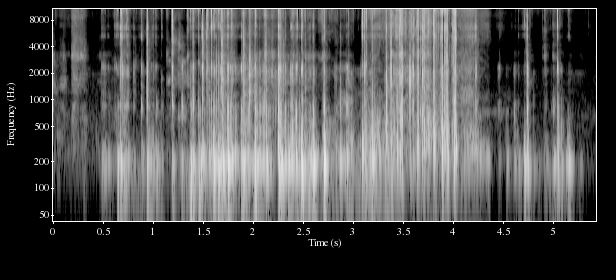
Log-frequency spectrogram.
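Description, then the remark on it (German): A sheet of paper tears in a long, crackling rip lasting several seconds, with irregular rustling bursts, followed by a couple of short, quieter tears at the end. “Ich, ich zerreiße jetzt ein Blatt.”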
